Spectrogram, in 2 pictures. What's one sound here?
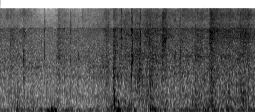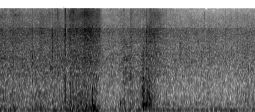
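Dry leaves rustle and crunch as animals struggle on the ground.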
